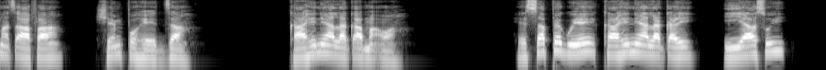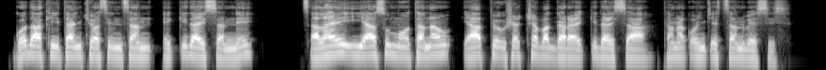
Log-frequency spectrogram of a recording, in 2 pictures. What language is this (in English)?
Gofa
